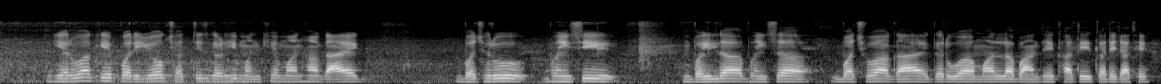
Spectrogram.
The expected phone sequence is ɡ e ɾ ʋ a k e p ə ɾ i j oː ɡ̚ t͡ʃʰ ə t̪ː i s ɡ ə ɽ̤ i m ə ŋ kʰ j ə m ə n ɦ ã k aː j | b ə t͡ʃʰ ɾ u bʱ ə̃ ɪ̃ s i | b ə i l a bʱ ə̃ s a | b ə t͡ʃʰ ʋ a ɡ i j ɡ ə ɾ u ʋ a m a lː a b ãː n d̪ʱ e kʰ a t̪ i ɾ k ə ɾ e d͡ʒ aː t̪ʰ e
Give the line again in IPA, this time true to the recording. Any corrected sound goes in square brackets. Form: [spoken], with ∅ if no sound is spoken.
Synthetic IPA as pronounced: ɡ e ɾ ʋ a k e p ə ɾ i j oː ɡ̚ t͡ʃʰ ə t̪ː i s ɡ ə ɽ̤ i m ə ŋ kʰ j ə m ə n ɦ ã [ɡ] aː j | b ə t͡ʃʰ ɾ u bʱ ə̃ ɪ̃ s i | b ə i l a bʱ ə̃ s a | b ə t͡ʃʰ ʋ a ɡ [a] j ɡ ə ɾ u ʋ a m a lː a b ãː n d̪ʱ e kʰ a t̪ i ɾ k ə ɾ e d͡ʒ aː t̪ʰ e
